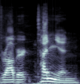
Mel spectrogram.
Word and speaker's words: Robert Tonyan: Robert Tonya. – All right, that one's on Luca. Luca wins the round. – Let's go! Week. – The correct pronunciation is Robert Tonyan.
